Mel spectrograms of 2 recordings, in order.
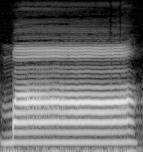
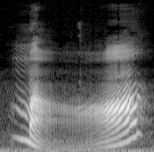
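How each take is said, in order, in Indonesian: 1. Nadanya tinggi dan datar. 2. Nadanya turun rendah lalu naik. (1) "Bagi nada pertama disebut sebagai ma" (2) "Yang ketiga pula disebut sebagai ma"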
